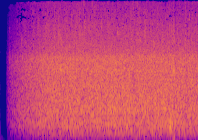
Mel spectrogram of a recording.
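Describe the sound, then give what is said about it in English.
Steady, dense rain hisses down without pause on the ruins of the EYN Church in Michika, Nigeria, a broad wash of patter that swells in at the start and then holds even, with no voices present. “Rain soaks what is left of the EYN Church in Michika.”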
